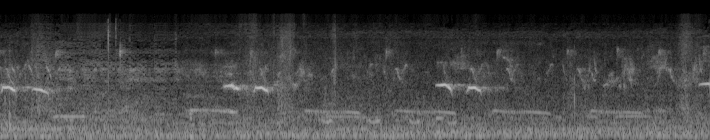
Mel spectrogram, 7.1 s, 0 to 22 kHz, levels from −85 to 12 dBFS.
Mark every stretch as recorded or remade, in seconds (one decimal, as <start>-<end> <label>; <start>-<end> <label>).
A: 0.0-0.6 recorded; 0.6-2.4 remade; 2.4-7.1 recorded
